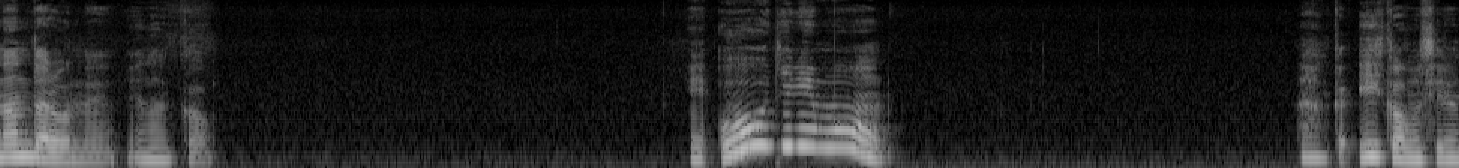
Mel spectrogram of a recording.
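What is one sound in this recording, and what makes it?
A young woman speaks close to a microphone in short, animated bursts with pauses between them.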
